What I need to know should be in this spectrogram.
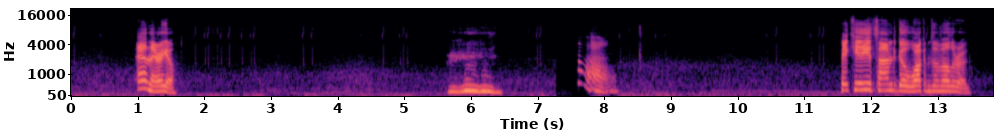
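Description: A dog whines in short, high bursts.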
